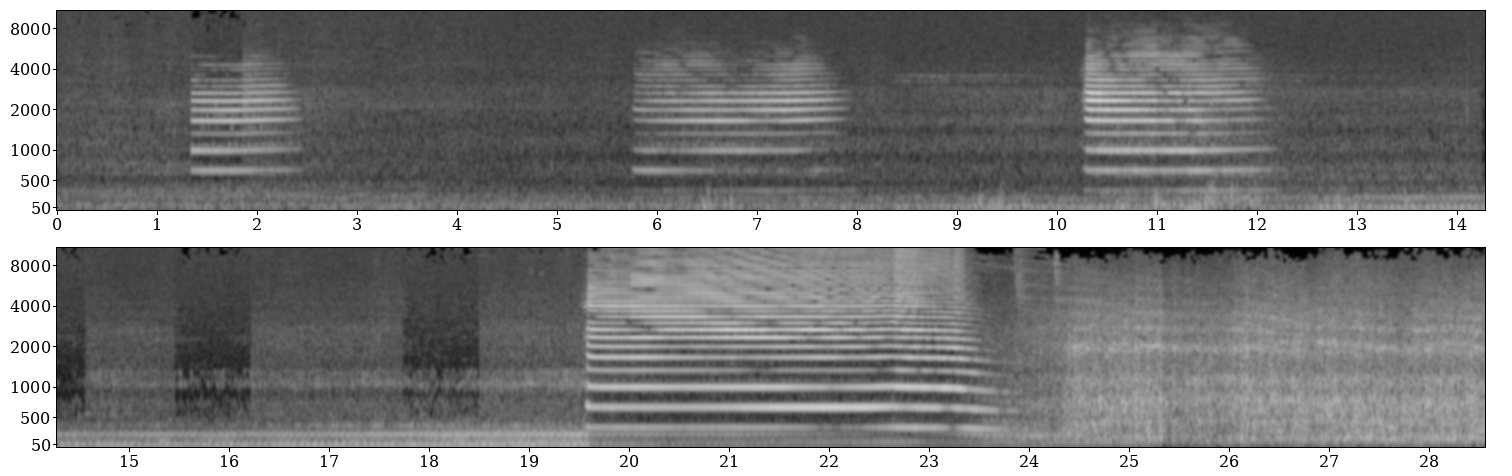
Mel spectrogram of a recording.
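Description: Diesel-electric multiple unit (DEMU) passenger train approaching with its engine rumbling, sounding its horn four times: one short blast, two of about two seconds, and a long blast of about four seconds whose pitch drops at the end. The train then rushes past close by with a loud clatter of wheels on the rails.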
